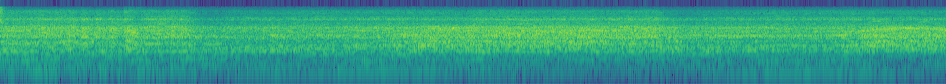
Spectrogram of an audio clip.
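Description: A racing car engine roars loudly and steadily, rising and falling in pitch as it shifts gears.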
